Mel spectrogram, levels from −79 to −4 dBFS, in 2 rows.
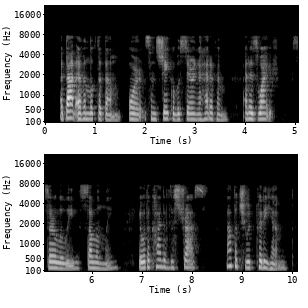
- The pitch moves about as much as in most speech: No, narrow, 1.8 semitones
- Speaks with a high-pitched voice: Yes, high, 195 Hz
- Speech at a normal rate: Yes, average, 185 wpm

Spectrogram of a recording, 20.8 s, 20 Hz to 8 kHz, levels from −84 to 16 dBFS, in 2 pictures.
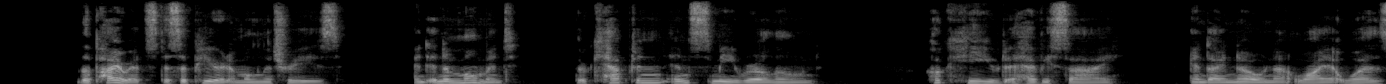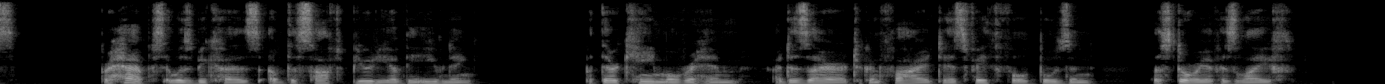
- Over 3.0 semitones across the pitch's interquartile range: No, average, 2.7 semitones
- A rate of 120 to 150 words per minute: No, average, 165 wpm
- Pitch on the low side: Yes, low, 125 Hz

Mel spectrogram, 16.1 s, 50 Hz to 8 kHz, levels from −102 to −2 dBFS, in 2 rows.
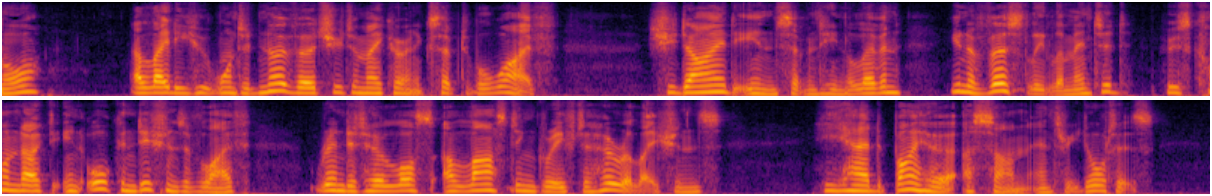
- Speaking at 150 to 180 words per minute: Yes, average, 170 wpm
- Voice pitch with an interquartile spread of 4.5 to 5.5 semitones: No, average, 3.4 semitones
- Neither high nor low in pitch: Yes, medium, 165 Hz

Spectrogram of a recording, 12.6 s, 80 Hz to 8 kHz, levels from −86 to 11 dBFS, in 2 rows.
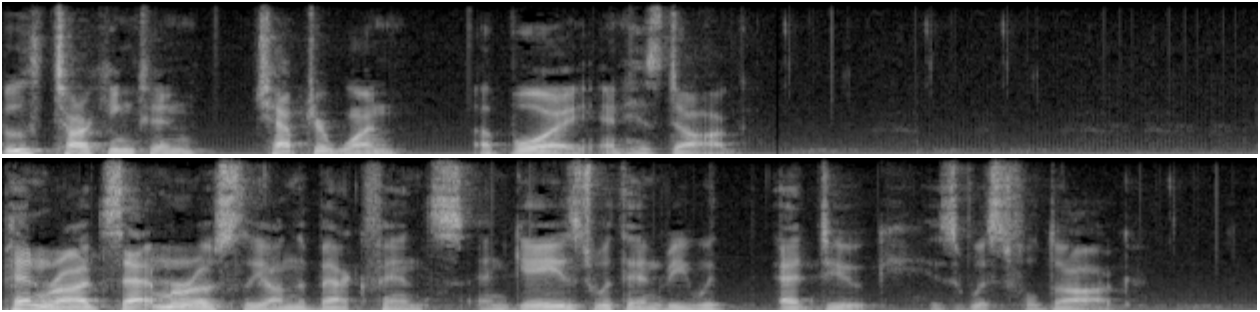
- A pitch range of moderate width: Yes, average, 4.2 semitones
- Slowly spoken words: Yes, slow, 125 wpm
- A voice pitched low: Yes, low, 105 Hz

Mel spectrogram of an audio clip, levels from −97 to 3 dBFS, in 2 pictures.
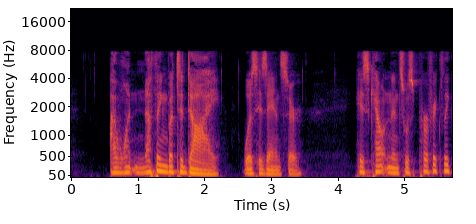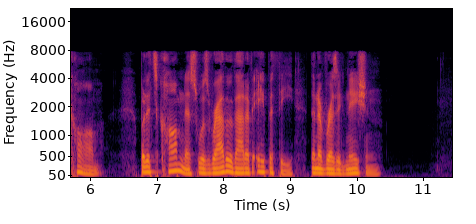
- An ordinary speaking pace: No, slow, 130 wpm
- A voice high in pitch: No, low, 110 Hz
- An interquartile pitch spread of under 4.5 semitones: No, wide, 5.4 semitones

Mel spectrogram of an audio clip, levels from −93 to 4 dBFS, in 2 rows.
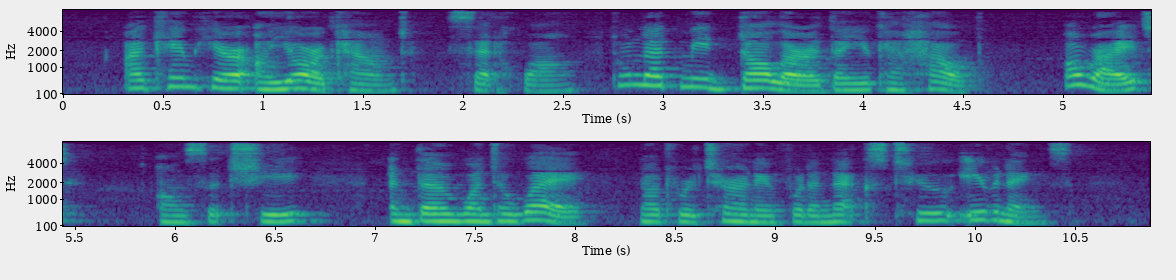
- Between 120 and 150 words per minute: No, average, 175 wpm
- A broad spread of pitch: No, average, 3.8 semitones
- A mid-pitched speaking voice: No, high, 200 Hz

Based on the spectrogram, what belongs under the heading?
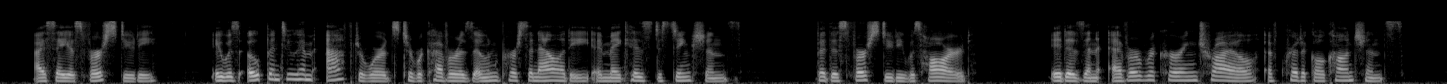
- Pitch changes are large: No, average, 2.9 semitones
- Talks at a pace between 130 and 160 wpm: Yes, average, 145 wpm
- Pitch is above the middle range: No, medium, 170 Hz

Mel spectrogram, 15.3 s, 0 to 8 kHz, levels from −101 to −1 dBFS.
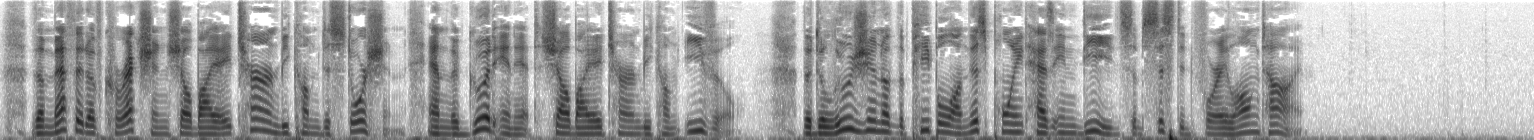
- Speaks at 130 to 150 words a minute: Yes, average, 140 wpm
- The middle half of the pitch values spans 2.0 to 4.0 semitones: No, average, 5.1 semitones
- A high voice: No, medium, 150 Hz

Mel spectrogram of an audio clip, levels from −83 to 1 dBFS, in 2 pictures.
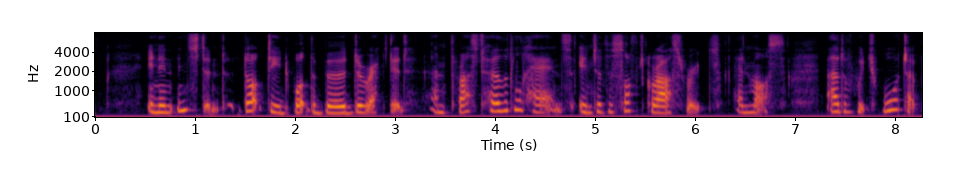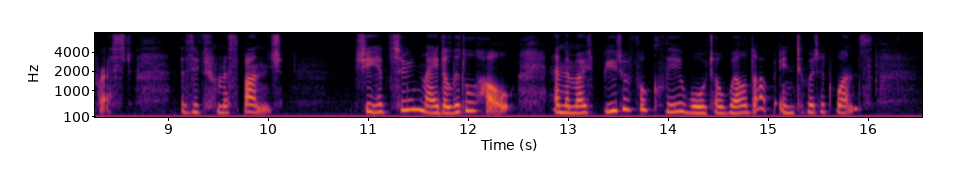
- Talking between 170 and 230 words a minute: Yes, average, 180 wpm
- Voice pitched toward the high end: Yes, high, 245 Hz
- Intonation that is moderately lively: Yes, average, 4.1 semitones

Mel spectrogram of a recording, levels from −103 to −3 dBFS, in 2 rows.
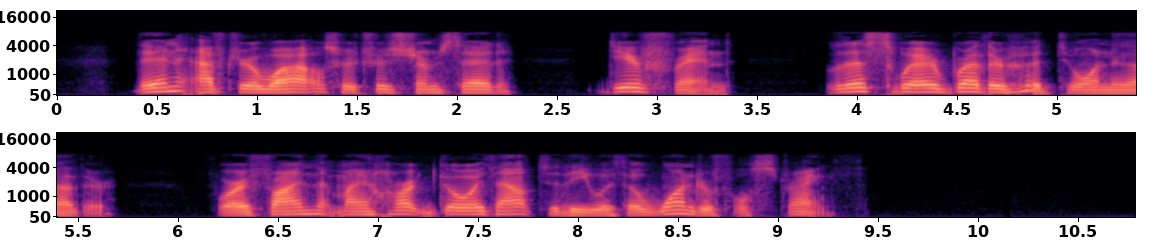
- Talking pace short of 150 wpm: No, average, 165 wpm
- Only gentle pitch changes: No, average, 3.3 semitones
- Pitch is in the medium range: Yes, medium, 150 Hz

